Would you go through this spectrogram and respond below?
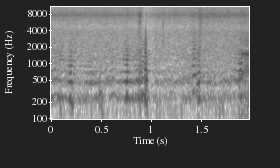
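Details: Asian honey bees (Apis cerana) in a cultivated hive box during a honey harvest, described as agitated and attacking; wavering low buzz comes and goes in short bursts, with faint clicks of handling.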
